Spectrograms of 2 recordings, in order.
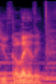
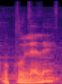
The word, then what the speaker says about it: ukulele: And by the way, many people know it as ukulele, but it's actually pronounced differently. The proper pronunciation is ukulele.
